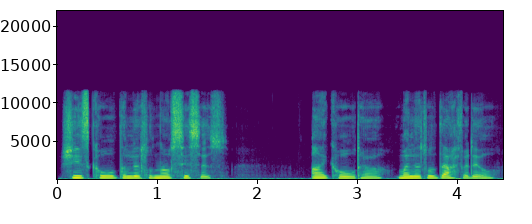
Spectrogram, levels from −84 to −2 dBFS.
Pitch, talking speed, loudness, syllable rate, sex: 210 Hz, 160 wpm, -16 LUFS, 5.9 syllables/s, female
